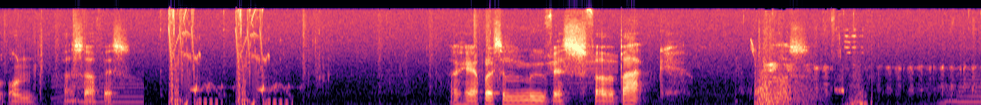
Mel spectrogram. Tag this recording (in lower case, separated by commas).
outside, rural or natural, speech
